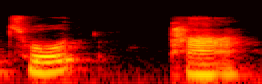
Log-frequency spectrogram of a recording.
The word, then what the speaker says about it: 좋다: If I read one by one, 좋다. This is too awkward and difficult when speaking quickly. Therefore, the 히읗 becomes a part of the next syllable, 디귿. So it is read 타, 좋다.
